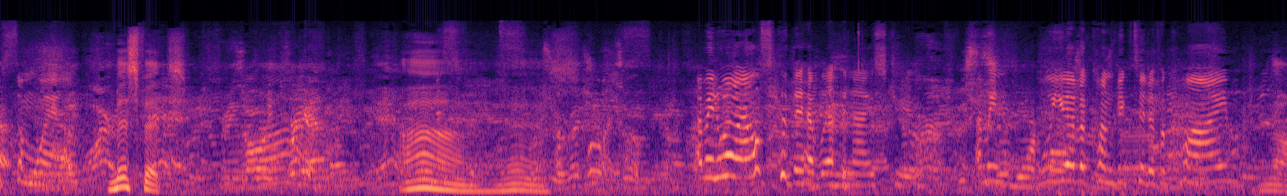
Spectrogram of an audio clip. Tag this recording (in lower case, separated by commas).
speech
